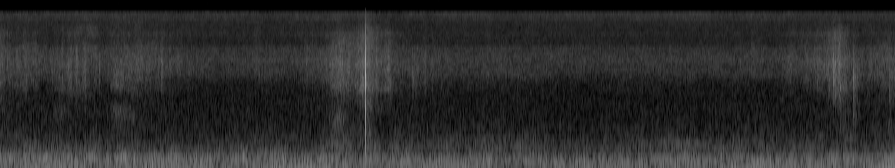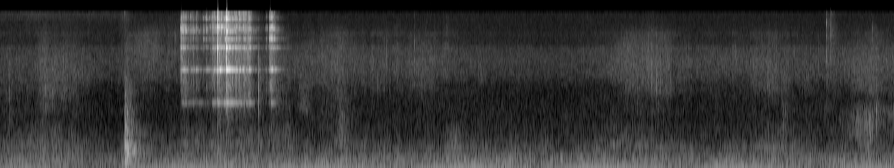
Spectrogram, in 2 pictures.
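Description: A comb softly rustles and scratches through hair close by.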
